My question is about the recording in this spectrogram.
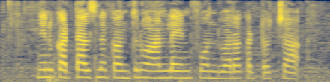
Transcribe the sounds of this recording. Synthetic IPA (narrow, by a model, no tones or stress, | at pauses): ne̞ːnukɐʈːaːlsinɐkɐnt̪unuaːnlɐjnpʰo̞ːnd̪ʋaːɾaːkɐʈːɐt͡ʃːaː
